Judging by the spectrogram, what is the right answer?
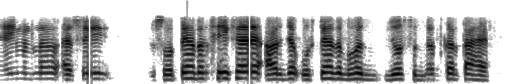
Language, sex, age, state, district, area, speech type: Hindi, male, 18-30, Uttar Pradesh, Sonbhadra, rural, conversation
